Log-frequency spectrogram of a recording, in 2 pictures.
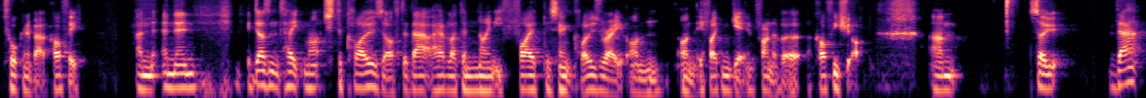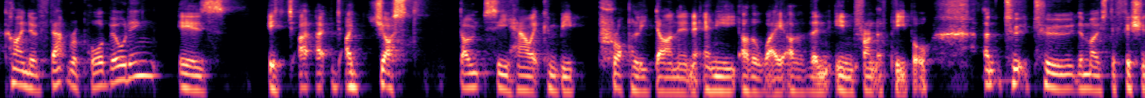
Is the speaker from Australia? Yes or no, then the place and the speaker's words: no; England, United Kingdom; now in Vancouver, Canada; I'm English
